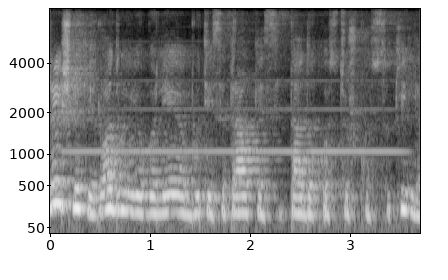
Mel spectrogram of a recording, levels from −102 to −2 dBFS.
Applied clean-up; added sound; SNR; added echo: none; Wind instrument, woodwind instrument; 18 dB; reverberation time 0.8 s.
